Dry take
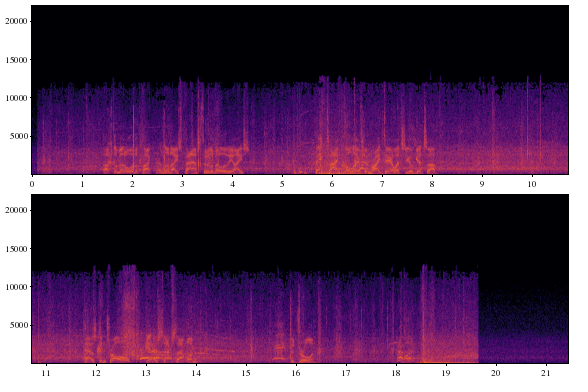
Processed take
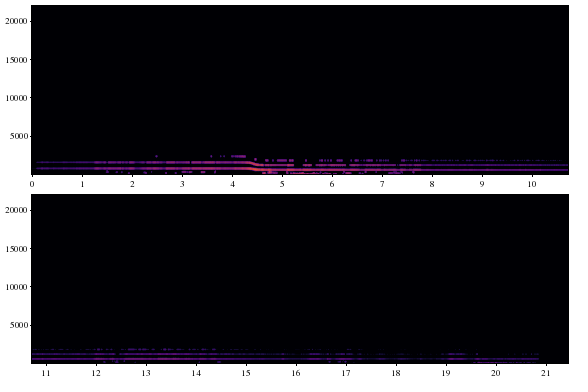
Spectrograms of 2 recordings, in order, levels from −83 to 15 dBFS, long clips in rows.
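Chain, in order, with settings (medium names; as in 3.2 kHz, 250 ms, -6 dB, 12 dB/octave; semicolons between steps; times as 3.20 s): sorted samples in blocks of 64 samples; Doppler pass-by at 4.44 s, 44 m/s, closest 3.1 m; loudest bins only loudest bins 4; trim +10 dB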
